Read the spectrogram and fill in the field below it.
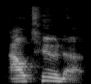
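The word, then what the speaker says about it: Altoona: Spelled with O's and not a U. Correct. Correct. Sounds like Toon Town. Yes. Toontown. Yes.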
